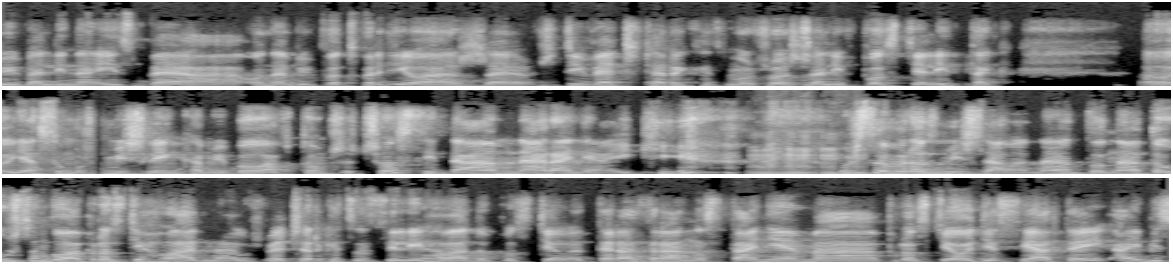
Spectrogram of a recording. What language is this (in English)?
Slovak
